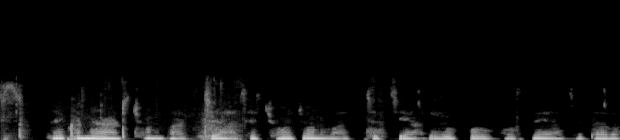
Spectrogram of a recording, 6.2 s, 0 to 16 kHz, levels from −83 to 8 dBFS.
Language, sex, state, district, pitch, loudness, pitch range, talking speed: Bengali, female, West Bengal, Purulia, 230 Hz, -17 LUFS, 225-235 Hz, 135 wpm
